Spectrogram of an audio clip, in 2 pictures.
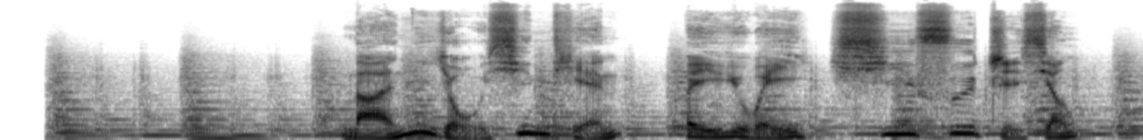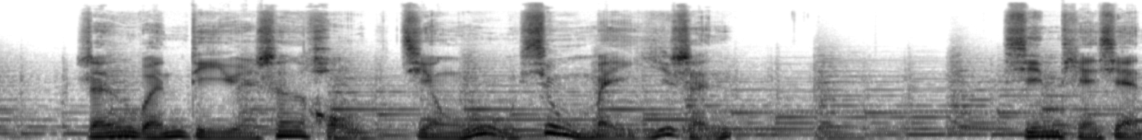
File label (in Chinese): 专题片 汇报类 积极 自信 大气 浑厚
